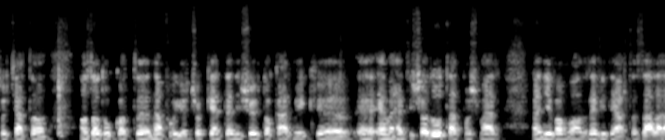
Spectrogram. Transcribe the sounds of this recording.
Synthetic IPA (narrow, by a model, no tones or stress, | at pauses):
t̪hochaːt̪ɒːzɒd̪oːkɒt̪nɛɱfo̞ɡjɒt͡ʃøkːɛnt̪ɛniʃøːt̪ɒkaːrmeːɡ | ɛlmɛlɦɛt̪iʃɒd̪oːt̪ːhaːt̪mo̞ʃt̪maːrɛɲilvaːɱvɒnrɛvid̪ɛaːlt̪ɒzaːlːaː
